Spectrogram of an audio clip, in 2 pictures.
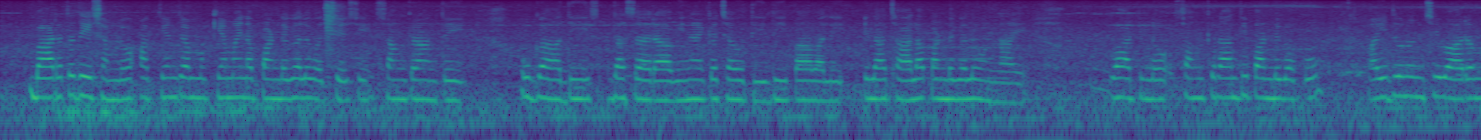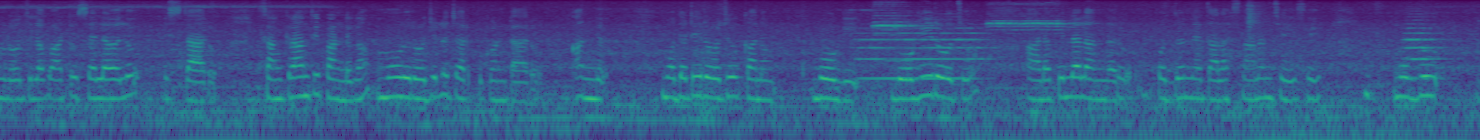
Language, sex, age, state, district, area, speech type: Telugu, female, 18-30, Telangana, Mahbubnagar, urban, spontaneous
